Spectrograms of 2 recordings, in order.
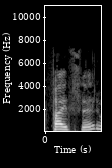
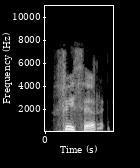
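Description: First: The name is pronounced the English way. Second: The name is pronounced the Spanish way. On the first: The speaker wants to seem to know English. "si quieres hacer como que sabes inglés, pues di Pfizer o algo parecido" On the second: This is how it has always been said in Spain. "pues dices Pfizer, que es lo que hemos dicho en España siempre"

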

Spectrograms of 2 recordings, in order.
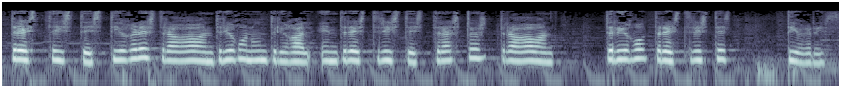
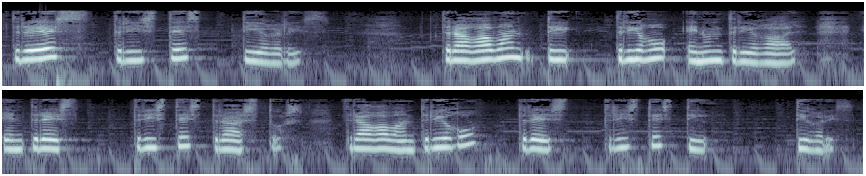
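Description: First: It is said at normal speed. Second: It is said slowly.

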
